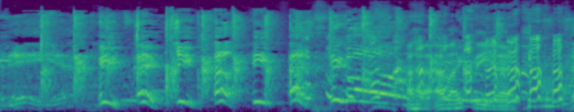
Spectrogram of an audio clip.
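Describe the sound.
Small, light hand claps tap out a quick, steady rhythm beneath loud, sing-song voices chanting a cheer for the Eagles football team, with some chuckling mixed in toward the end.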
